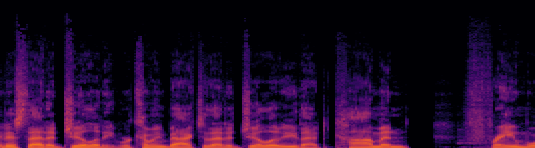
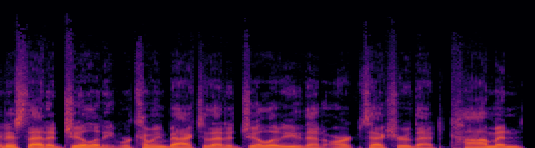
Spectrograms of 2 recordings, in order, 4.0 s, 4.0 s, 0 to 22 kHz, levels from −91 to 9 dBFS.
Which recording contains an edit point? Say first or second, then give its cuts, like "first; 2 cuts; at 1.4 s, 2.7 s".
first; 1 cut; at 2.2 s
